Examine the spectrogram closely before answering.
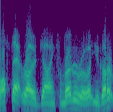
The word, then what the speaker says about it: Rotorua: So when they did come and pluck me, with car and all off that road going from Rotorua, you got it right, your pronunciation was dead set correct, from Rotorua to Auckland, I was like, what the hell is going on here?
